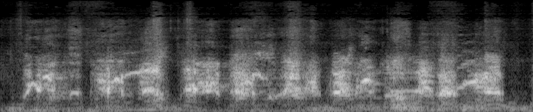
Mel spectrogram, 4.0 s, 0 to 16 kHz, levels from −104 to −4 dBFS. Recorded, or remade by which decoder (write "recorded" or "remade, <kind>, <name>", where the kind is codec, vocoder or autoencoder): remade, codec, SNAC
